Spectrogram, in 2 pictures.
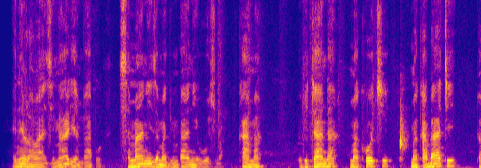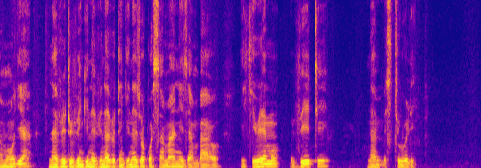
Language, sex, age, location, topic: Swahili, male, 25-35, Dar es Salaam, finance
